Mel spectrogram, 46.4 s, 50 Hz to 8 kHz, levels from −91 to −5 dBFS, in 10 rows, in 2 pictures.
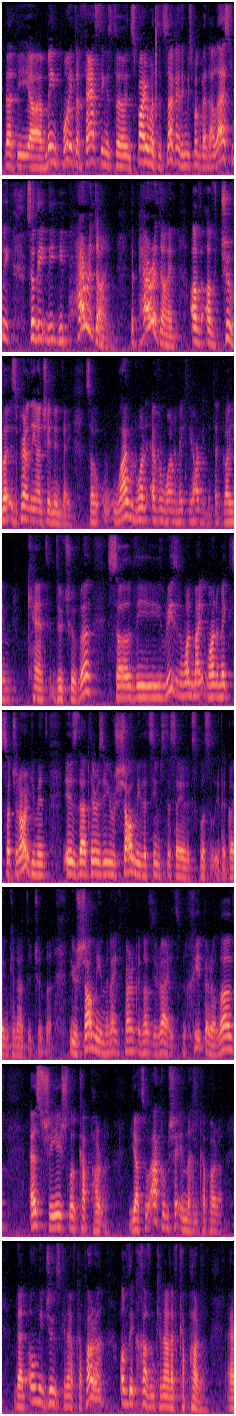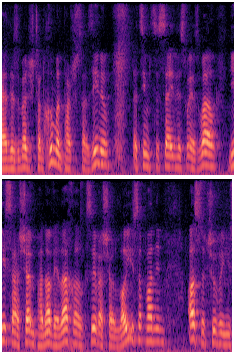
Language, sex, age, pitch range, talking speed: English, male, 50-69, 125-170 Hz, 150 wpm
